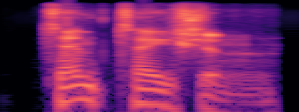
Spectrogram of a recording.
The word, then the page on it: temptation: British English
